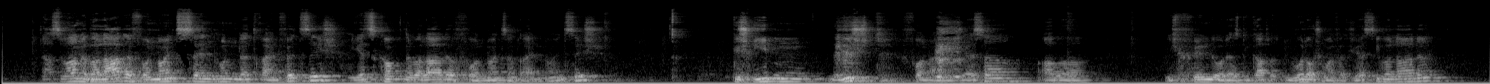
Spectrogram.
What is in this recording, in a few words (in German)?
Ansage; Jazz-Club Trier e.V. (JCT); 15. Jazzgipfel (Tufa, Trier)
